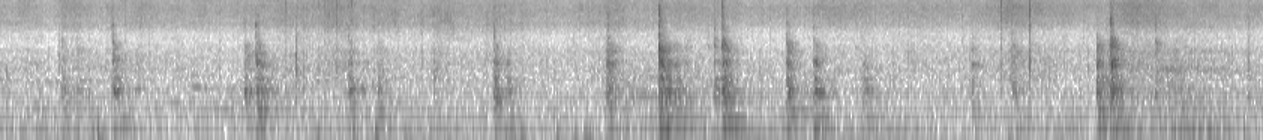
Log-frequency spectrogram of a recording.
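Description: Hanging tender beef steaks sizzle steadily in a pan as they are flipped, with several sharp clicks and taps of tongs or a spatula standing out above the even frying hiss.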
